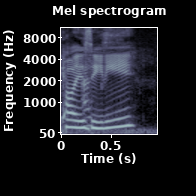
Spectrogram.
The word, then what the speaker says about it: Polyxeni: I love how you knew how to say that because it's spelled Polyxeni. – Because I think Polizini. – I've seen X's in names, and it was pronounced with a Z.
